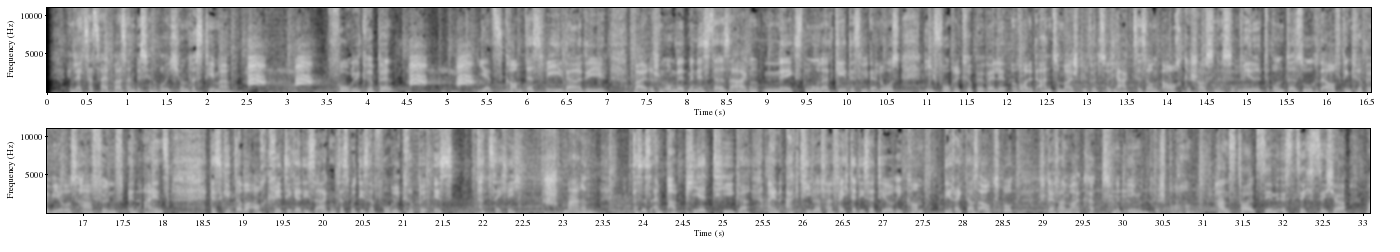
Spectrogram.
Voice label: hit radio; vogelgrippe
